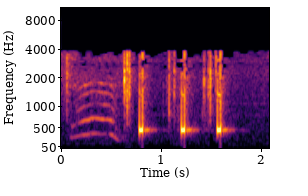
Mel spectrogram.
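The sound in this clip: Telephone keypad tones dial star 71 as three short, evenly spaced beeps, following a brief voice at the start.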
